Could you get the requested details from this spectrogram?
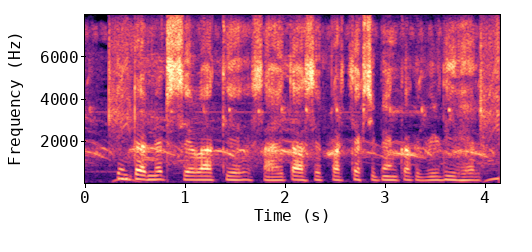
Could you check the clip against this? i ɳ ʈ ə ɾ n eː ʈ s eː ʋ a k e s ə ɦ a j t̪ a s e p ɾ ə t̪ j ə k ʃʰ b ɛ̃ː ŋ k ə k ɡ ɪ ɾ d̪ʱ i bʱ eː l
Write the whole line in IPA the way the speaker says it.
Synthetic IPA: ɪ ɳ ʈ ə ɾ n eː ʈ s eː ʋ a k e s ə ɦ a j t̪ a s e p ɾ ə t̪ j ə k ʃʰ b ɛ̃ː ŋ k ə k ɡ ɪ ɾ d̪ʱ i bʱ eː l

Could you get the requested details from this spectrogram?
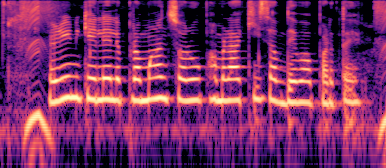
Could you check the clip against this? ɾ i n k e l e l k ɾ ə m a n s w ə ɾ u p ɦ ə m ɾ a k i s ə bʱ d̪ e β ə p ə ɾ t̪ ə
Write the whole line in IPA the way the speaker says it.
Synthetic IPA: ɾ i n k e l e l p ɾ ə m a n s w ə ɾ u p ɦ ə m ɾ a k i s ə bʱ d̪ e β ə p ə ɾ t̪ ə

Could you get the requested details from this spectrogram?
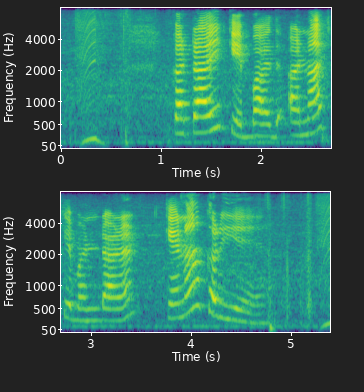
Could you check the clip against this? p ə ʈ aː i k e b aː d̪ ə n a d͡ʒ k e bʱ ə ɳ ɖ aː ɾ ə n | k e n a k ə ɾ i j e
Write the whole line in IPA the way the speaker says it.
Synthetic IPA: k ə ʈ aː i k e b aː d̪ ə n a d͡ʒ k e bʱ ə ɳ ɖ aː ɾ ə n | k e n a k ə ɾ i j e

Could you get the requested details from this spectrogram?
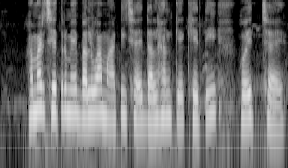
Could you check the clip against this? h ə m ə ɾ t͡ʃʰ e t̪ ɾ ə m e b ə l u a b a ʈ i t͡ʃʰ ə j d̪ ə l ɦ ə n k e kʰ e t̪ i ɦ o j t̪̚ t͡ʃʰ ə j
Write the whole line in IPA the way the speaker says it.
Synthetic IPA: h ə m ə ɾ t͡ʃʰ e t̪ ɾ ə m e b ə l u a m a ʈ i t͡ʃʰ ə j d̪ ə l ɦ ə n k e kʰ e t̪ i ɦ o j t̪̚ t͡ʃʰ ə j

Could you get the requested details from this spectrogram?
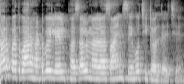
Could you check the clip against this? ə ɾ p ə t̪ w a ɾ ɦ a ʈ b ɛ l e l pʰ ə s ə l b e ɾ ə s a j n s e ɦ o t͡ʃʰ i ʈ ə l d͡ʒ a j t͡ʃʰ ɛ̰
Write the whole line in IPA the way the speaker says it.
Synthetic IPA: ə ɾ p ə t̪ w a ɾ ɦ ə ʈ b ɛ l e l pʰ ə s ə l m e ɾ ə s a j n s e ɦ o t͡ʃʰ i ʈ ə l d͡ʒ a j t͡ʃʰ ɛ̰

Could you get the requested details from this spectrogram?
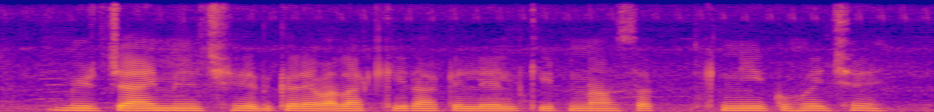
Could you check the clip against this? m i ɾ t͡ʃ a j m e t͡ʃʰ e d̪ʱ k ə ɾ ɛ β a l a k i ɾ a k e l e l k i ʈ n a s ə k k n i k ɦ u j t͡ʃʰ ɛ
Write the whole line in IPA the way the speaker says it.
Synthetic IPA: m i ɾ t͡ʃ a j m e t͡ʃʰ e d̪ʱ k ə ɾ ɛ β a l a k i ɾ a k e l e l k i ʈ n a s ə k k n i k ɦ o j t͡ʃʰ ɛ

